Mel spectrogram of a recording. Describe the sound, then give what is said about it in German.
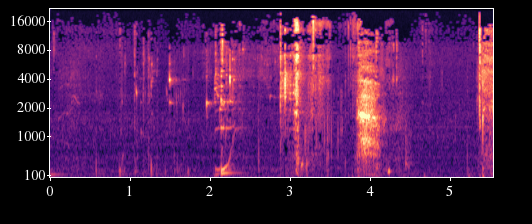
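Quiet liquid sounds of a person taking a sip of water: a soft clink, then wet squishing slurps and a gulp-like swallow, with small drips and mouth noises in between, no talking. “Augenblick, ich muss mal einen Schluck Wasser trinken.”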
